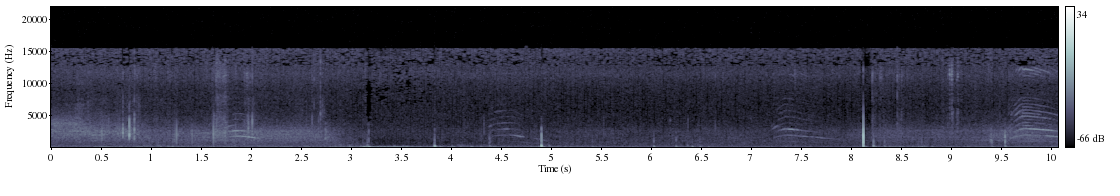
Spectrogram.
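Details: Kittens of a cat family on a visit to a new place give brief high meows, scattered a few seconds apart, among knocks and sharp clicking sounds over a low rumbling background.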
